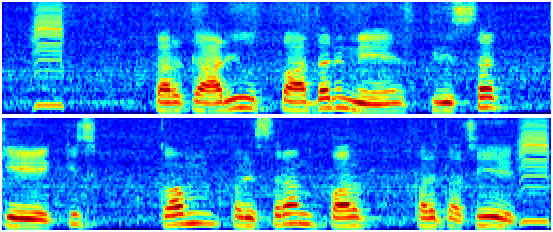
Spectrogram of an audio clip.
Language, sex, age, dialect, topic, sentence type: Maithili, male, 31-35, Southern/Standard, agriculture, statement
